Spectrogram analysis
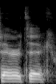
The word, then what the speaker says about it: Heretik: It's just Heretik with the K though. Okay. So because there's a lot of haunters, and even there's one at Hell's Gate that has the Heretik with the C.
